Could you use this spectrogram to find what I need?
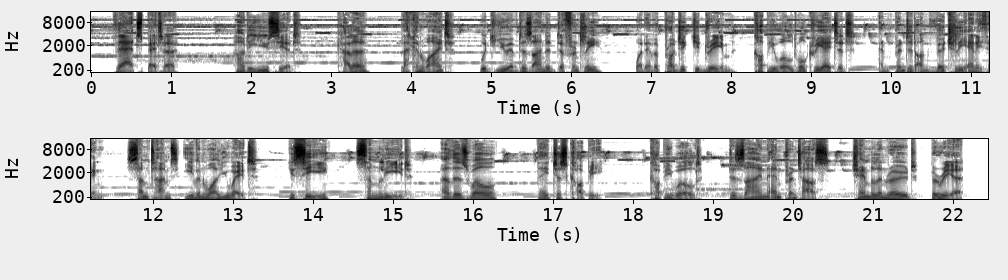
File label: Radio AD; Copyworld Imagine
